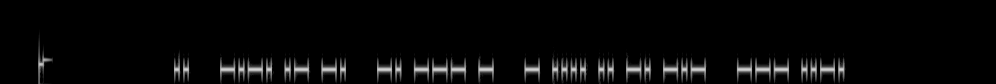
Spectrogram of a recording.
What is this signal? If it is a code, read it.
Morse code, heard as a keyed tone, about 26 wpm, 700 Hz. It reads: I CAN NOT THINK OF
